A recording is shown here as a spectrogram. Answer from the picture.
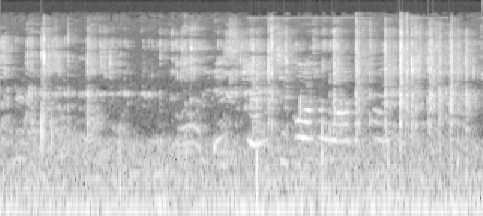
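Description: Steady low hum of outdoor background noise with faint distant voices now and then.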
